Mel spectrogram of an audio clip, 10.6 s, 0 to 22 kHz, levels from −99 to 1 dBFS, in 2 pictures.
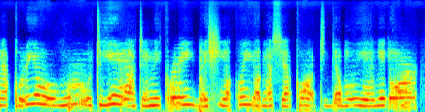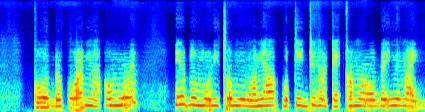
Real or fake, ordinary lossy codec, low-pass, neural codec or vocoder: fake; none; none; codec, 44.1 kHz, 0.9 kbps, DAC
